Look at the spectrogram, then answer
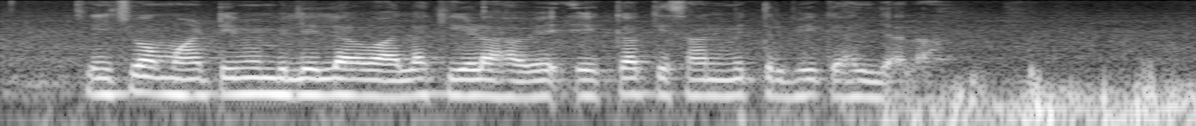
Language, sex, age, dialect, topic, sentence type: Bhojpuri, male, 18-24, Northern, agriculture, statement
